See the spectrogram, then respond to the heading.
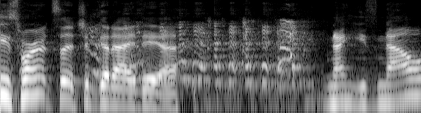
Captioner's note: laughs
